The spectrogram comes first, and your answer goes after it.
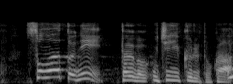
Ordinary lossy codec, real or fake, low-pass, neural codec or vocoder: none; fake; 7.2 kHz; codec, 44.1 kHz, 7.8 kbps, DAC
